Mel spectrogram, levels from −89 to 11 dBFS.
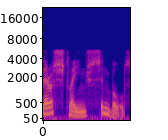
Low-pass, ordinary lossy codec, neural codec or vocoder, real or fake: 5.4 kHz; MP3, 32 kbps; autoencoder, 22.05 kHz, a latent of 192 numbers a frame, VITS, trained on many speakers; fake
